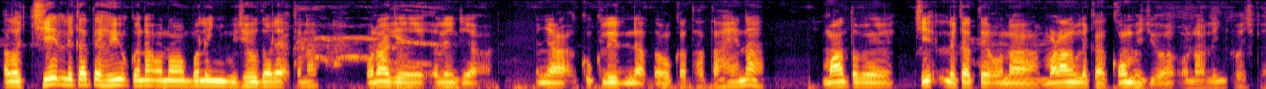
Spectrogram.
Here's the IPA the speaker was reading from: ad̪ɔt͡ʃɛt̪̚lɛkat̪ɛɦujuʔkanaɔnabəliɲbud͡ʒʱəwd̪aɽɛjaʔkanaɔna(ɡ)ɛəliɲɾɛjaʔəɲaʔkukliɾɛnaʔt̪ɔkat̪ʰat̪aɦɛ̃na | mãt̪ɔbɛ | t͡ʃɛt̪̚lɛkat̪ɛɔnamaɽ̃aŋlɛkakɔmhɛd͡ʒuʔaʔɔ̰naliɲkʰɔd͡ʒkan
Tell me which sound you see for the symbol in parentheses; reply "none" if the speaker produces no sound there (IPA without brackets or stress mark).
ɡ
